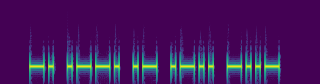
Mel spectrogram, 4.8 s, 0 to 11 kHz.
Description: Morse code, heard as a keyed tone, about 17 wpm, 700 Hz. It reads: NPALX
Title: Code Groups - 5 Letter:Numbers - 17wpm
